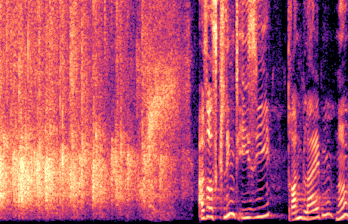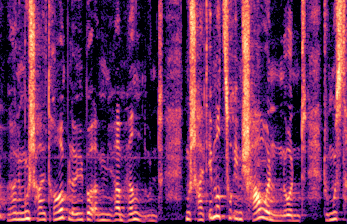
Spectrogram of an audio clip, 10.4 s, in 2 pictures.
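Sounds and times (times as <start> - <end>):
audience applause: 0.0 - 2.9
speech: 3.0 - 10.4.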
